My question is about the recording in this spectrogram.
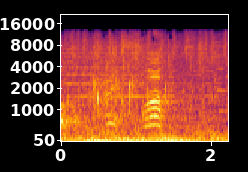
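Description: Gymnastics arena ambience: a steady low hum with a few short voiced calls from people in the hall, the clearest a little over a second in.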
